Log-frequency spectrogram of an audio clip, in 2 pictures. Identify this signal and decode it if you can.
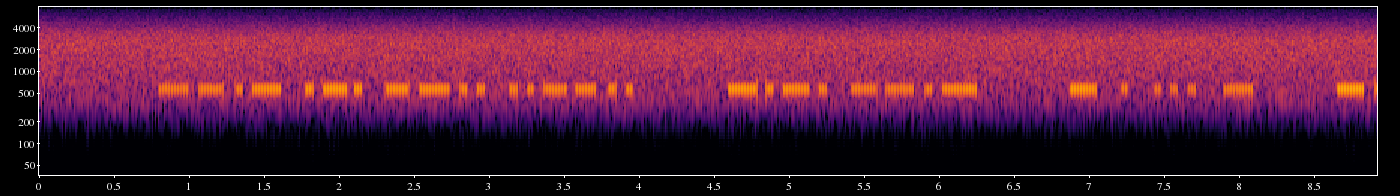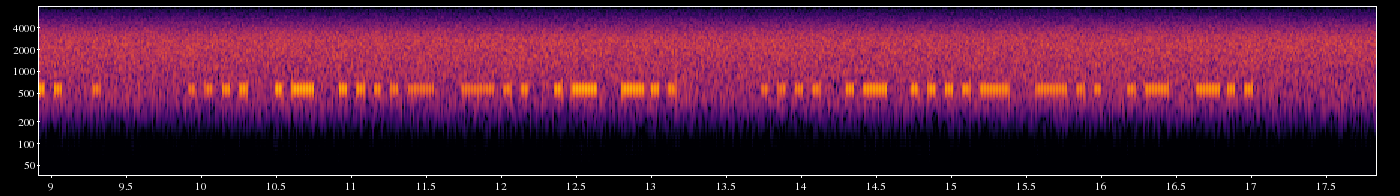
Morse code, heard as a keyed tone, hand-sent with a bug key, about 21 wpm, 570 Hz, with radio static and fading. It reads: QRZ? CQ TEST DE HA4DAD HA4DAD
